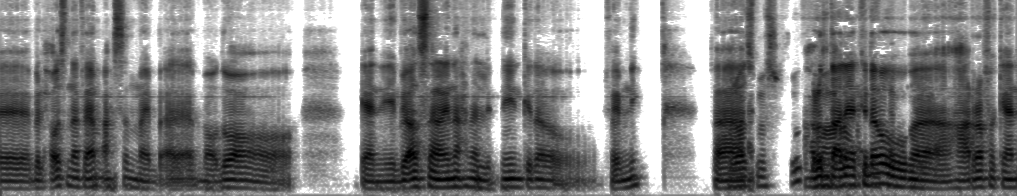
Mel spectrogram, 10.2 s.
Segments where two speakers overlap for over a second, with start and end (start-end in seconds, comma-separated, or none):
7.3-9.3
